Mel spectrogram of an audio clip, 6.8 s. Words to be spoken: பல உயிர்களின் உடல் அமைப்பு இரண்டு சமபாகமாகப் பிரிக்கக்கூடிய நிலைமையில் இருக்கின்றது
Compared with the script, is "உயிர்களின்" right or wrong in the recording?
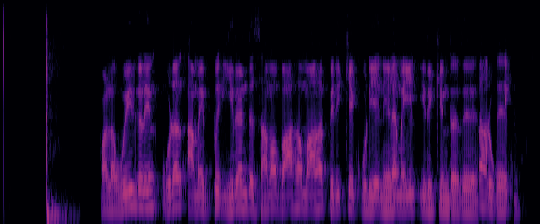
right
